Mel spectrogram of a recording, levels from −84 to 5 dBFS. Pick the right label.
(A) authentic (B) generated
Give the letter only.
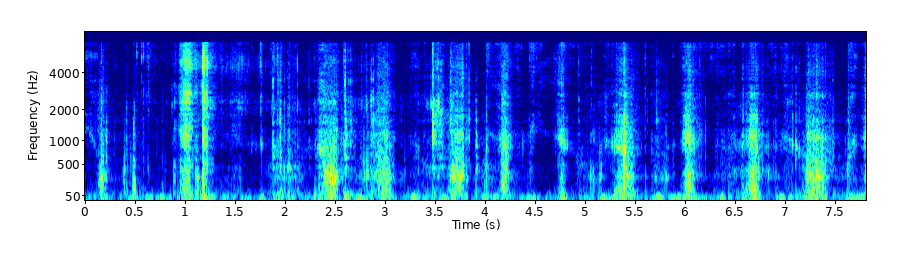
A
